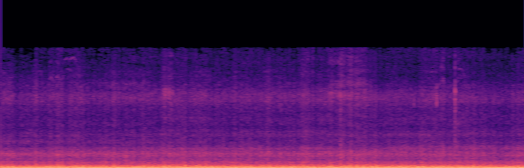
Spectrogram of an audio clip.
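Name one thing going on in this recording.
Jet engines roar steadily with a deep, loud rumble.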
